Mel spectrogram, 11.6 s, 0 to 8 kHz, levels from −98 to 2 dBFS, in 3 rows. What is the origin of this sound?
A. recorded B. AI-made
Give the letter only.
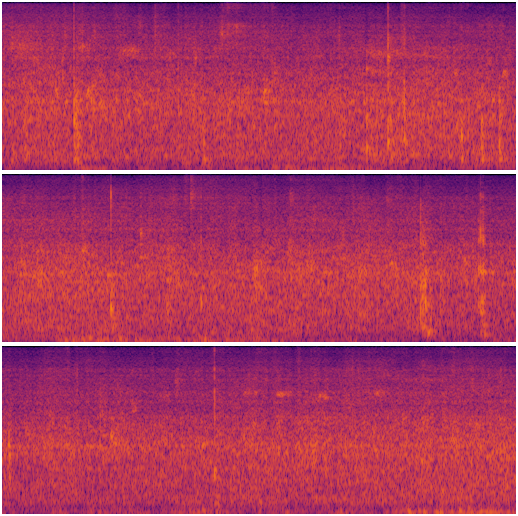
B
